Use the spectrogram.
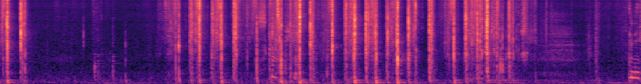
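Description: A deck of oracle cards is shuffled in quick, crisp riffling bursts that rise after a quiet start and continue for several seconds, with a single brief spoken word.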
